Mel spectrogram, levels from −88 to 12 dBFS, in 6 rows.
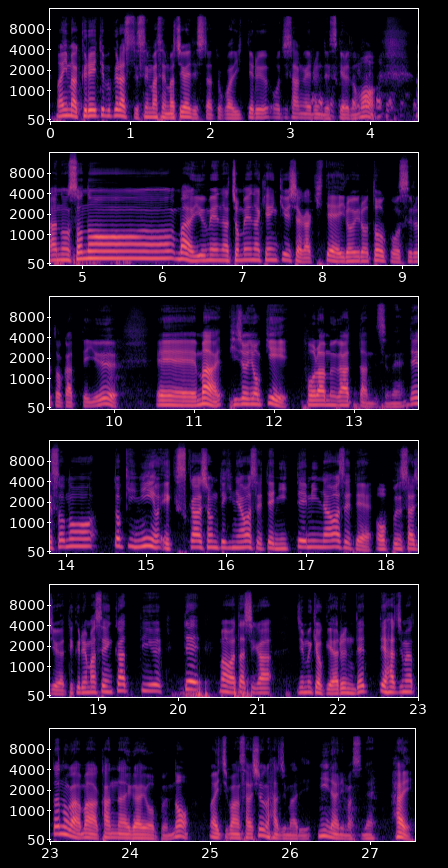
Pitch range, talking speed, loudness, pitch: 125-185 Hz, 410 characters per minute, -28 LUFS, 160 Hz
